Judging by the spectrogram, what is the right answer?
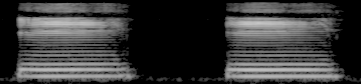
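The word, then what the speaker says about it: ㅣ: E E The pronunciation is E E.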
